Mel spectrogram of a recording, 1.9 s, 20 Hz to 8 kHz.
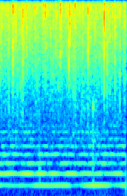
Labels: {"label": "biophony, midshipman", "recorder": "SoundTrap 500"}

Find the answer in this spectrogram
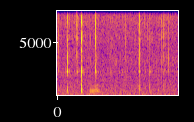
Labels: {"label": "ambient", "recorder": "HydroMoth"}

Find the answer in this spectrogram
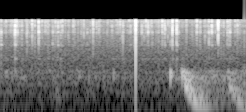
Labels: {"label": "anthrophony, bomb", "recorder": "HydroMoth"}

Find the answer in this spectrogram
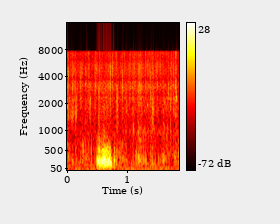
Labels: {"label": "biophony, growl", "recorder": "SoundTrap 600 or HydroMoth"}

